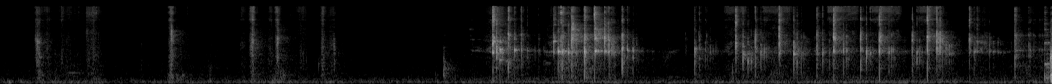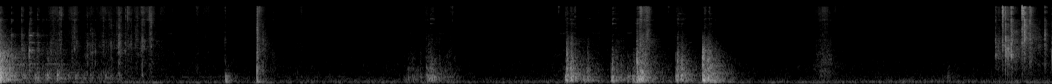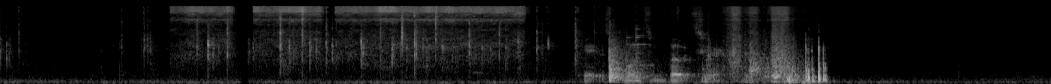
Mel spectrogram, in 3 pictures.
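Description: Aerosol spray-paint cans hissing in spurts: one with a thin whistle about five seconds in, and a longer steady hiss a little past the middle. Between them come clinks and knocks of cans and tools being picked up and set down.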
